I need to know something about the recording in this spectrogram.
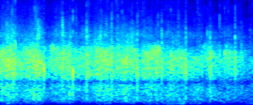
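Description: An audience claps steadily for a few seconds to applaud the Lord, a dense, even wash of many hands with no voices rising above it.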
